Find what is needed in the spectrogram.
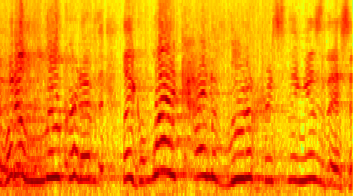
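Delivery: high, loud, indignant rant; outraged disbelief. Retold or imitated. Storyteller reacting to the button industry, indignant.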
